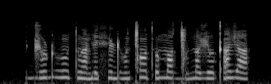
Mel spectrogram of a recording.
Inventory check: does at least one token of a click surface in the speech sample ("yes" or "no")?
yes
